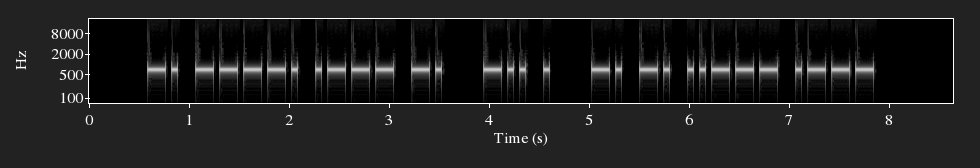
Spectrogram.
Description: Morse code, heard as a keyed tone, about 20 wpm, 700 Hz. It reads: N9JN DE NN2J
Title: USA Callsign DE Callsign - 4 Characters - 20wpm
